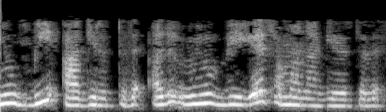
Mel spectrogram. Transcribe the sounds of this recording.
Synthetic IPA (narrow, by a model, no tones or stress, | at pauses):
mubiaːɡiɾut̪ːɐd̪e̞ɐd̪umubiɡe̞sɐmaːnaːɡiɾut̪ːɐd̪e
